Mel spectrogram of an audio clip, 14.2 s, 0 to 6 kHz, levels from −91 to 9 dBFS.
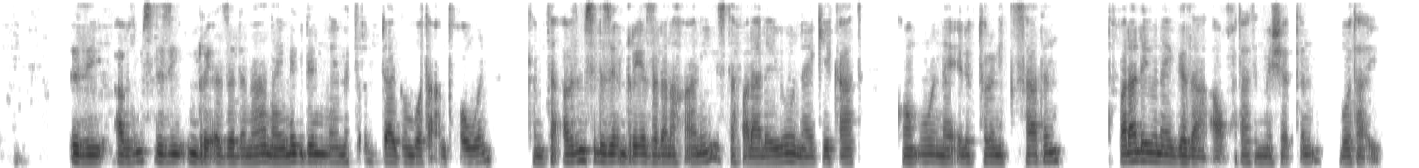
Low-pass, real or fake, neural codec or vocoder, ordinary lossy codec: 5.4 kHz; real; none; AAC, 48 kbps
